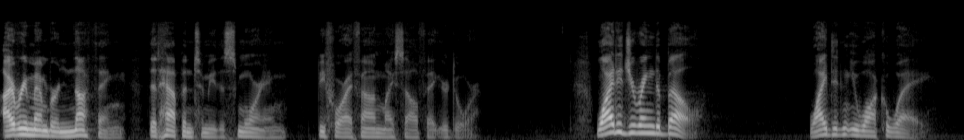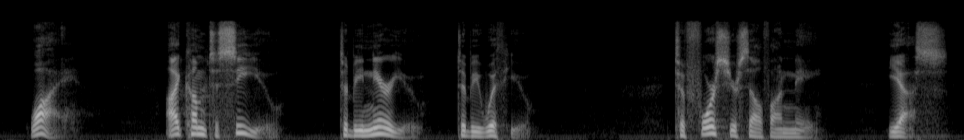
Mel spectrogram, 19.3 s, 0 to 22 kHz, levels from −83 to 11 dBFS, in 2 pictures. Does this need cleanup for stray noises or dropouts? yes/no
no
